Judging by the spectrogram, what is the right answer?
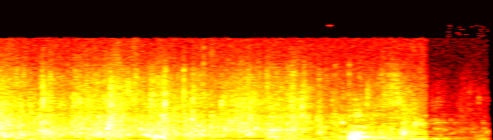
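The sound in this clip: Water splashes and sloshes during a baptism by immersion, with voices talking over the watery churn until it cuts off abruptly at the end.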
